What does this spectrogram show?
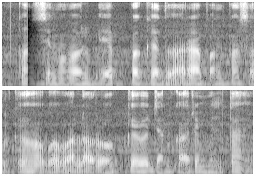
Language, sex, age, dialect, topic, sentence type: Magahi, male, 56-60, Southern, agriculture, question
